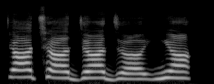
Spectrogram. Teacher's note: च वर्ग जिसमें च छ ज ज ञ सम्मिलित होते हैं जिनका उच्चारण तालू से होता है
